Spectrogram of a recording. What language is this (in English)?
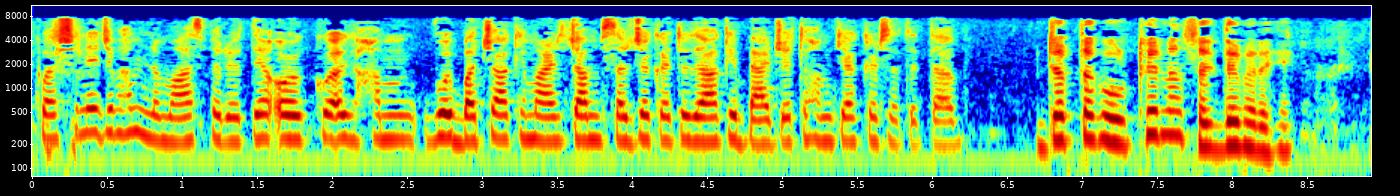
Urdu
